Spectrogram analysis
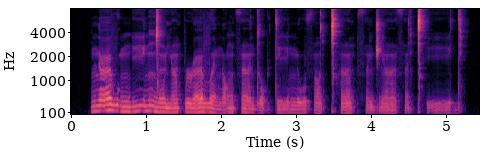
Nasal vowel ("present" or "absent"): present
